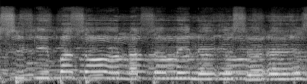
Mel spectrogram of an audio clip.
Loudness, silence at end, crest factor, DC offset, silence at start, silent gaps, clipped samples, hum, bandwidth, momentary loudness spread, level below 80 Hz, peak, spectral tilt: -14 LUFS; 0 s; 14 dB; under 0.1%; 0 s; none; under 0.1%; none; 16 kHz; 3 LU; -42 dBFS; 0 dBFS; -3.5 dB/octave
